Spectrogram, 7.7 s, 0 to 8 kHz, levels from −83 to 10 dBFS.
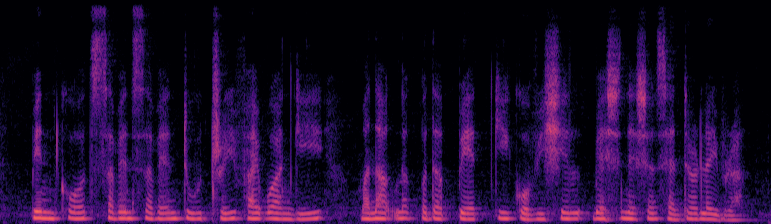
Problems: background sounds at intervals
